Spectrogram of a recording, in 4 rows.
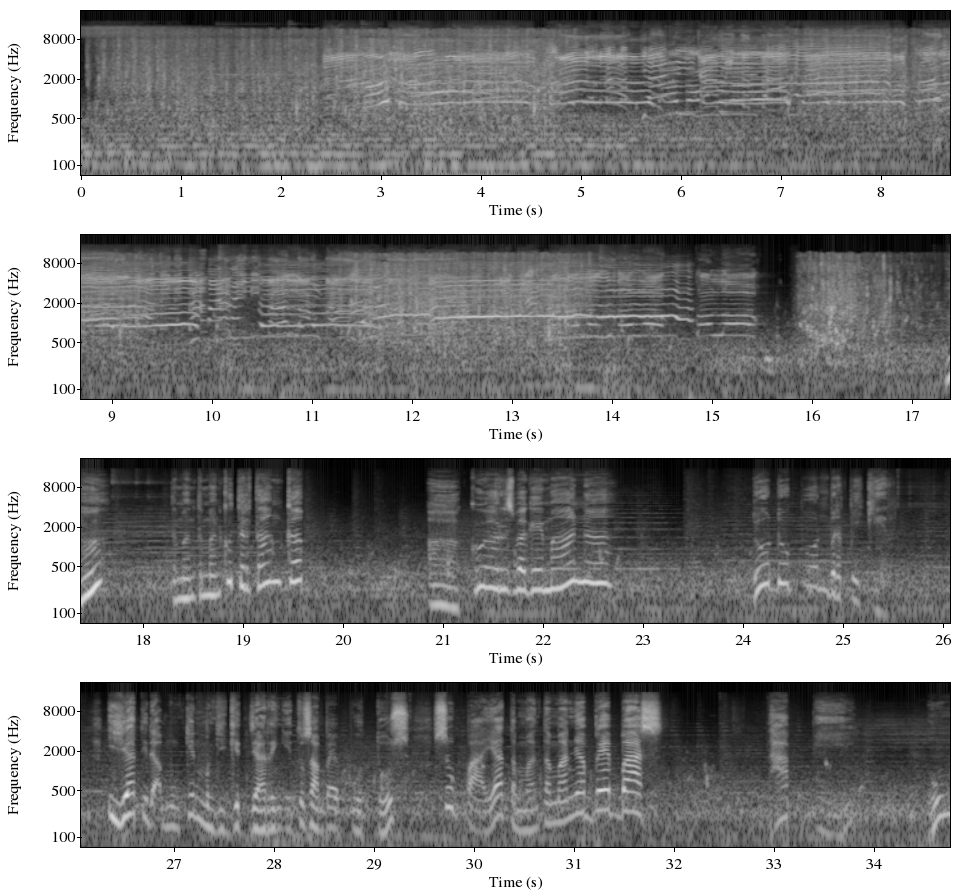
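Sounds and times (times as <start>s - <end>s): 
steady watery rumble: 0.0s - 34.7s
several high-pitched voices shouting: 2.4s - 15.5s
speech: 18.6s - 19.8s, 21.6s - 22.9s, 24.1s - 25.6s, 26.3s - 32.0s, 34.6s - 34.7s.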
